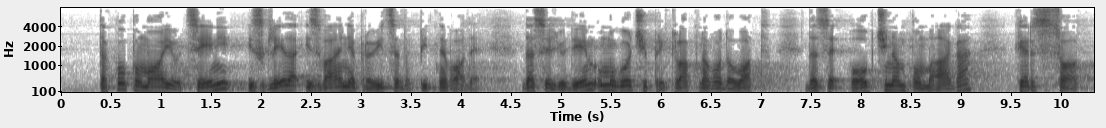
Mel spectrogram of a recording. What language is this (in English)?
Slovenian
